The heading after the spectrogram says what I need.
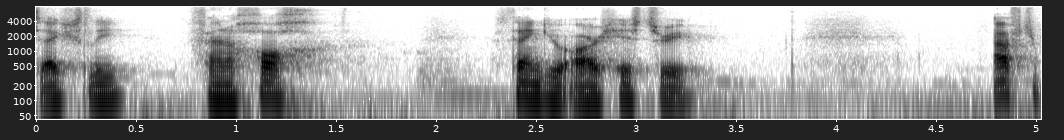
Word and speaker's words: Van Gogh: Many people think it's pronounced Van Gogh, which I also do now, but if you want to say it the real way, the Dutch way, it's actually Van Gogh.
